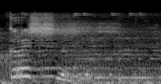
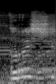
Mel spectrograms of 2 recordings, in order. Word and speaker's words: कृष्ण: तो भगवान का नाम रखा कृष्ण। कृष्ण कहने में जीभ घूमती है, बोलिए घूमी, जिसकी नहीं घूमी गलत बोल रहा। मतलब हाँ, उच्चारण ऐसा ही है, अगर उच्चारण सही करेंगे तो जीभ घूमेगी।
